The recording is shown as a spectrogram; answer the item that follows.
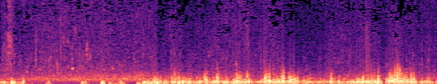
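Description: Wind buffeting the microphone in gusts, a low rumbling flutter that grows louder about a second and a half in.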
